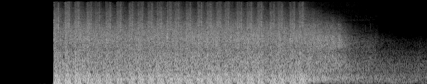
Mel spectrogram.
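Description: Redwave 2 video game gunfire starts abruptly as one loud, rapid automatic burst. It rattles steadily for about three seconds, then cuts off into a brief fading tail.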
